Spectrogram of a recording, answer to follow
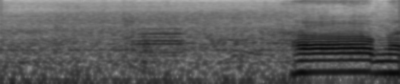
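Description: Steady low rumble of outdoor background noise. A brief faint tone sounds just under a second in. Near the end a man's voice holds a drawn-out hesitating 'ma…' at one pitch.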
